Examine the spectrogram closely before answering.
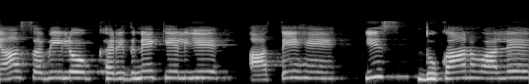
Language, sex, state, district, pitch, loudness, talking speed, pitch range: Hindi, female, Bihar, Lakhisarai, 290 Hz, -13 LUFS, 135 wpm, 280-305 Hz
